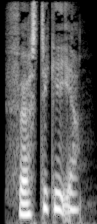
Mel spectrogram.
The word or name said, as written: 1½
